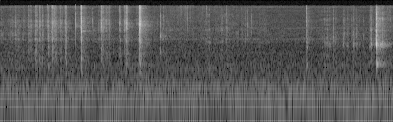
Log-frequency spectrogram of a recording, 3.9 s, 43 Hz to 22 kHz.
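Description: A solid, dry pink bar of soap held in the hand is shaved into curls with a metal utility blade. Short, crisp scraping clicks stand out over a quiet, low hum, with the sharpest snaps near the start, at about 1.4 s, and near the end. The sound is bright and dry, and each click stops almost at once.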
